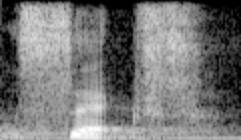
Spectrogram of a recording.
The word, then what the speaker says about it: sects: In the time between the close of the Old Testament and the opening of the New Testament, there were several sects. I have to pronounce that carefully. S-E-C-T-S.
